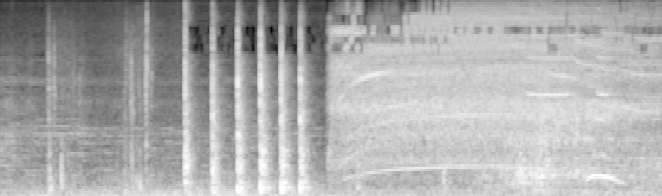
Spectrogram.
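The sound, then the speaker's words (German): While a small cabinet is being assembled, six quick, evenly spaced hammer blows ring out sharply after a few scattered taps, then a steady whirring, rising-and-falling power tool noise takes over until the end. “Ich krieg das Schränkchen irgendwie nicht alleine aufgebaut.”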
